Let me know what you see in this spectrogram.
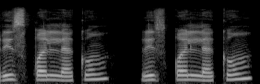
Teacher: حروف یرملون میں سے لام آ رہا ہے، اوپر تشدید بھی ہے، تو مضبوطی سے جما کر پڑھیں گے اس کو، اور اس کو ہم اس کے ساتھ ملا دیں گے، ٹھیک ہے؟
